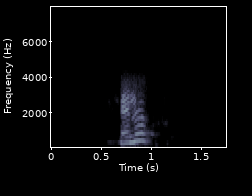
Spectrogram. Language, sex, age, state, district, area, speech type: Hindi, female, 18-30, Madhya Pradesh, Harda, urban, conversation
